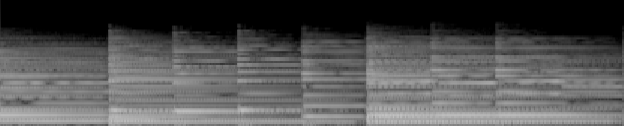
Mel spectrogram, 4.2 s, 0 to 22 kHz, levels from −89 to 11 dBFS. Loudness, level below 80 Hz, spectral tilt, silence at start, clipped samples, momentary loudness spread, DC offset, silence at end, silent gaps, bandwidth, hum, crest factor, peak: -19 LUFS; -46 dBFS; -7 dB/octave; 0 s; under 0.1%; 8 LU; under 0.1%; 0 s; none; 8.4 kHz; none; 16 dB; -4 dBFS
